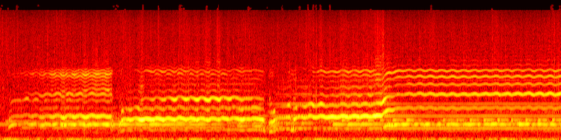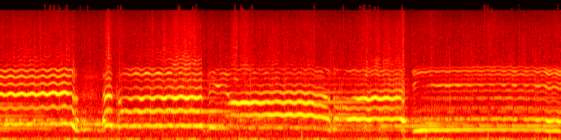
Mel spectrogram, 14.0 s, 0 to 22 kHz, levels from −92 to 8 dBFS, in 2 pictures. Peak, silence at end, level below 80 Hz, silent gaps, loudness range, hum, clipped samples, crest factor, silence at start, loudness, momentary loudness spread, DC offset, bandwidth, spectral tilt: -4 dBFS; 0 s; -38 dBFS; none; 1 LU; none; under 0.1%; 16 dB; 0 s; -19 LUFS; 7 LU; under 0.1%; 17.5 kHz; -3.5 dB/octave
